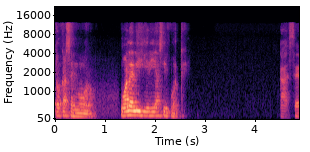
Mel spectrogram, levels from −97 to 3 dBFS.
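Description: From 0.79 to 1.23 s there's an echo leak, a very faint copy of the speech trailing about 395 ms behind, likely the far end's echo canceller letting some through.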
